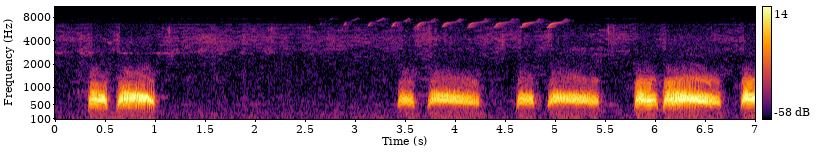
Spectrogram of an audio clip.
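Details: Spotted dove decoy bird, Ninh Thuận, Vietnam, cooing to lure a wild dove: one paired coo, a pause with faint high twittering from small birds, then three more short-long coo pairs.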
